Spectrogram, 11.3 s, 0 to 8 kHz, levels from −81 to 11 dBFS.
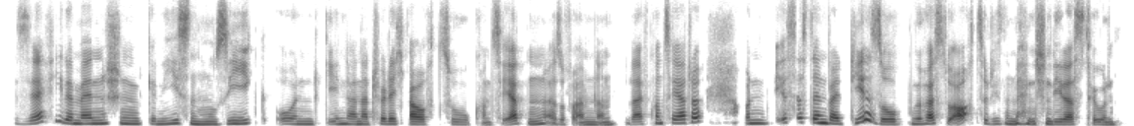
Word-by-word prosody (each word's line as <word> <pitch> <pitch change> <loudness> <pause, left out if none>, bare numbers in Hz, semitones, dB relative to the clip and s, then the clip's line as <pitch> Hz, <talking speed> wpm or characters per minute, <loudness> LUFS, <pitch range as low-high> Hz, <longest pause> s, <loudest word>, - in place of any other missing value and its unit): Sehr 185 - 0
viele 305 - -2
Menschen 180 -1 0
genießen 170 +2 -3
Musik 165 +7 -2 0.2
und 160 -2 -7
gehen 165 +2 -7
da 155 -2 -2
natürlich 160 +1 -1
auch 150 -1 +6
zu 145 -3 -9
Konzerten, 150 +6 +1
also 140 -6 -4
vor - - -2
allem 140 - -2
dann 135 +2 -5
Livekonzerte. 215 - +2 0.4
Und 200 0 -2
wie - - -7
ist 265 - -4
das 270 - 0
denn 235 -3 +5
bei 190 -4 +5
dir 295 - +5
so? 150 - 0
Gehörst 170 +3 +3
du - - +2
auch - - +7
zu - - -5
diesen 170 -1 -7
Menschen, 170 -2 -2
die 150 - -1
das 145 0 +4
tun? 140 0 -5
165 Hz, 180 wpm, -22 LUFS, 150-195 Hz, 0.4 s, auch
